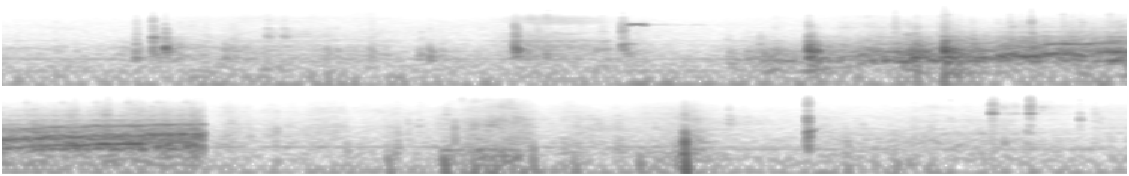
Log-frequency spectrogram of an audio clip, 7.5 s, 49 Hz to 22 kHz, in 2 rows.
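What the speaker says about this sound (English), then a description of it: "I'll sew the strips of 3 together" A sewing machine stitches quilt strips together in one steady run of about a second and a half, loud and close, with a rising whir, framed by scattered handling clicks and thumps.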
